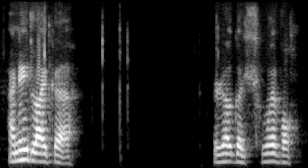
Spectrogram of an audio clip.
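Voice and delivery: talking around a paintbrush held in the teeth; mumbled with a brush between the lips; paintbrush in mouth. Real, not acted. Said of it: "trying to say with the paintbrush in my mouth".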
